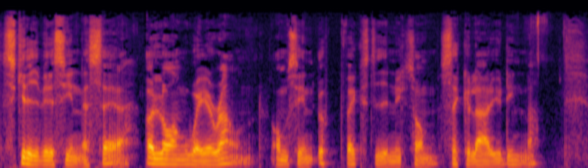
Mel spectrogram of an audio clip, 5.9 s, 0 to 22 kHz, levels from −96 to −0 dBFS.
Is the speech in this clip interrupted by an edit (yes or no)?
yes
